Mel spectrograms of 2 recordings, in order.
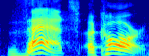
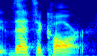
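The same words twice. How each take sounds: First: Drawn-out approving "That's a car"; admiring affirmation. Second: Said in the usual way. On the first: Shown as a demonstration. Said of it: "that's an affirmation". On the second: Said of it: "That's a statement of fact".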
